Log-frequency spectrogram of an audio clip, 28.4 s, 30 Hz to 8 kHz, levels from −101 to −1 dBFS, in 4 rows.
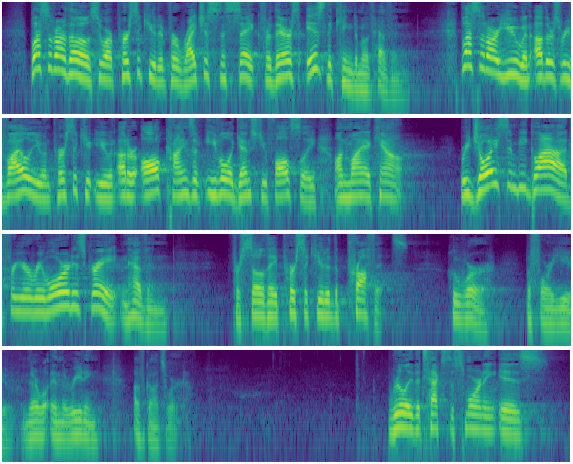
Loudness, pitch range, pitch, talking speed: -20 LUFS, 125-190 Hz, 165 Hz, 155 wpm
